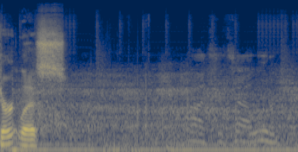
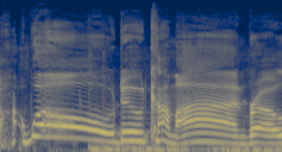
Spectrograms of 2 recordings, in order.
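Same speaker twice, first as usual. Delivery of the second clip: surprised; 5 semitones higher, much slower than usual. Real, not acted. Another blast on footage.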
